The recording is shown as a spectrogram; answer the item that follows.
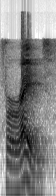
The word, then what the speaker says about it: phrase: op phrase phrase now the pH here it sounds like foot sound foot foot phrase so I'll write any bracket to you this is what it sounds like phrase phrase so you pronounce it phrase phrase all right number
